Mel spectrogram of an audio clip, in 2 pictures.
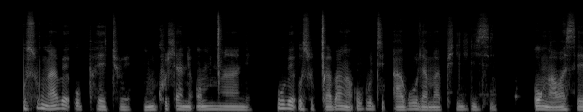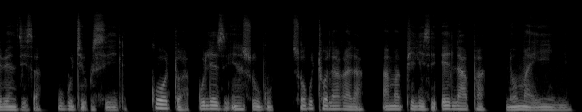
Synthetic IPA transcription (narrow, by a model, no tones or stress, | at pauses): usuŋaβɛʔupʰɛtʰwɛŋum̩kʰuɬanɛʔom̩ŋ͡ǀaːnɛ | uβɛʔusuǀaβaŋa̰ʔuɣutʰiaɣulamapʰilisi | ɔŋawasɛβend͡zʱisa̰ | uɣutʰiʔusiːlɛ | ɣɔd̥ʱwaɣulezḭʔint͡sʼuɣu | soɣutʰɔlaɣala̰ | a̰mapʰilisḭʔɛlapʰa | nɔmajiːni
